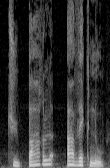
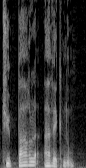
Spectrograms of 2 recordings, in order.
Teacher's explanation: no liaison here between parle and avec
